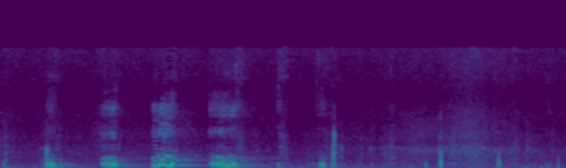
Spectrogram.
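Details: Labrador Retriever puppy learning to walk and starting to play with its mother. A burst of short, high, wavering whimpers and squeaks fills the first two seconds, then a few faint squeaks and soft clicks follow.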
